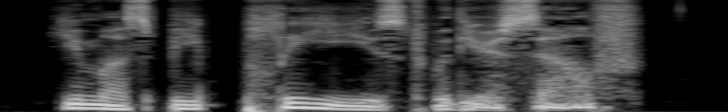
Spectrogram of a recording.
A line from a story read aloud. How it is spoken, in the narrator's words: he whispered, sneering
